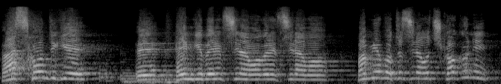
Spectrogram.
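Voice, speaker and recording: An actor playing a flustered, bumbling young man who is quick to apologize or grumble. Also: on the high side, lively intonation, music in the background, lightly acted. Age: young adult. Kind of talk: film dialogue.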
